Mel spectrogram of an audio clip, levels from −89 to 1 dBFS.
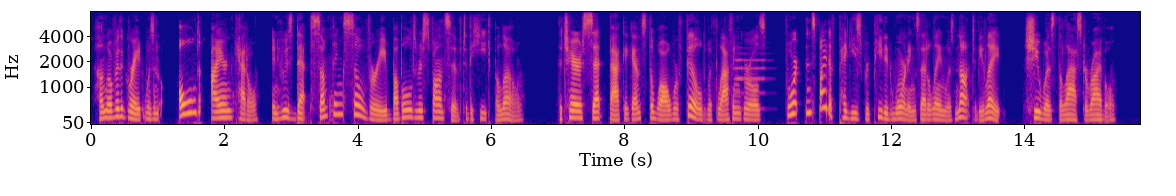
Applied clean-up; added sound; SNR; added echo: neural mask model RNNoise.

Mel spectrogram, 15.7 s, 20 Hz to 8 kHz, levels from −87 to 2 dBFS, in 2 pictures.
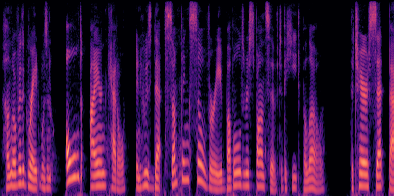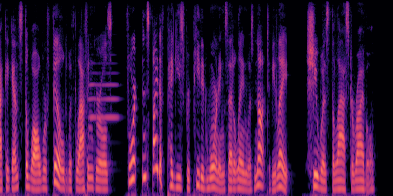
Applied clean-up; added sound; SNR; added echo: classical method log-MMSE.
